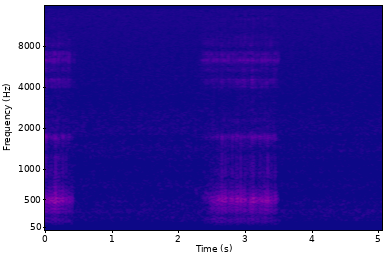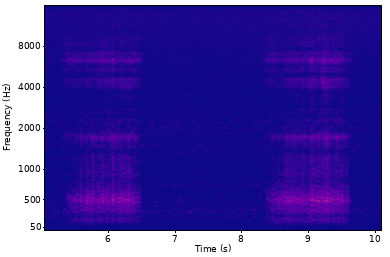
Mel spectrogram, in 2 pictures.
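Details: Snoring from a burro (donkey).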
